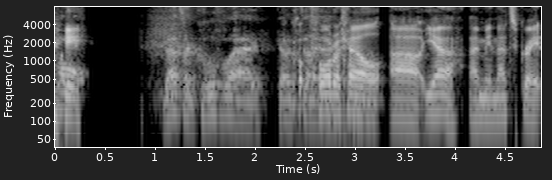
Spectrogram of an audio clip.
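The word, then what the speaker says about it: Forochel: Oh, listen to Matt correctly pronouncing Forachel.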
